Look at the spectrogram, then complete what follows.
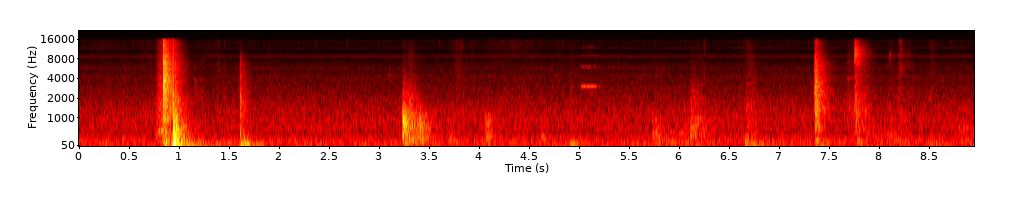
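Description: A golf iron striking a ball off an artificial-turf hitting mat: one sharp crack of impact about a second in, then a smaller knock. Lighter knocks and clicks follow later, two of them close together near the end.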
